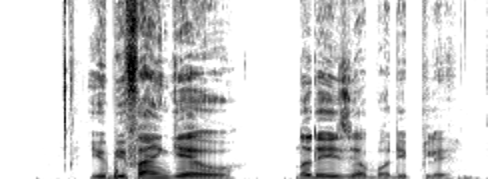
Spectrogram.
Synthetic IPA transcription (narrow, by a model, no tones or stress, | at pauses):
jubifãɪ̃nɡeo | nodeiziɔbɔdiple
